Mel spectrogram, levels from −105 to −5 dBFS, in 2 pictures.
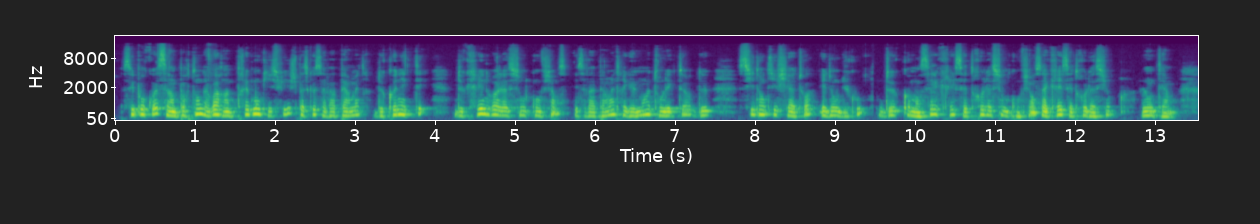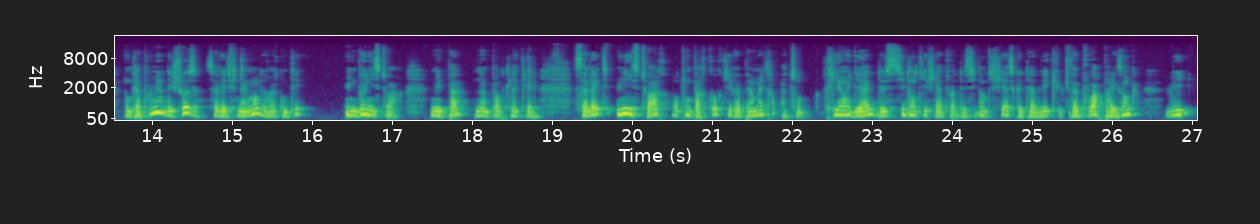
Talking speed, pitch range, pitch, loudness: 230 wpm, 150-195 Hz, 165 Hz, -24 LUFS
